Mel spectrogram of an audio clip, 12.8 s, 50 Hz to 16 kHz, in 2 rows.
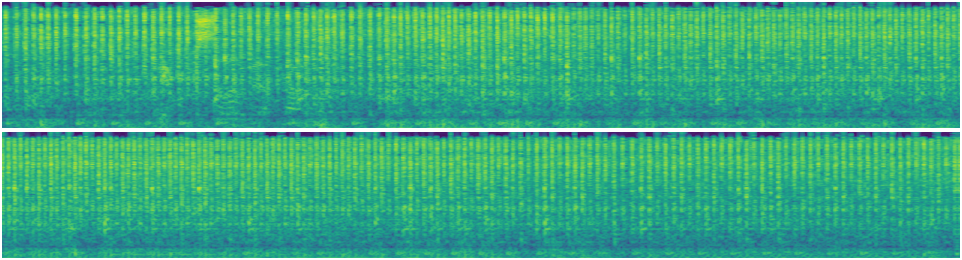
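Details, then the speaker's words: Perkins 4.108 diesel, cold start after sitting almost a week, using flame glow plug fuel igniter: fires up and settles into an even, steady idle clatter with no misses or knocks; normal cold start and idle. "that's the cold start of the Perkins 4108"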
